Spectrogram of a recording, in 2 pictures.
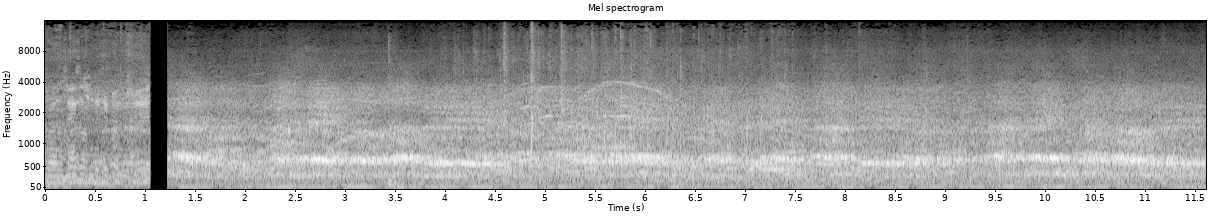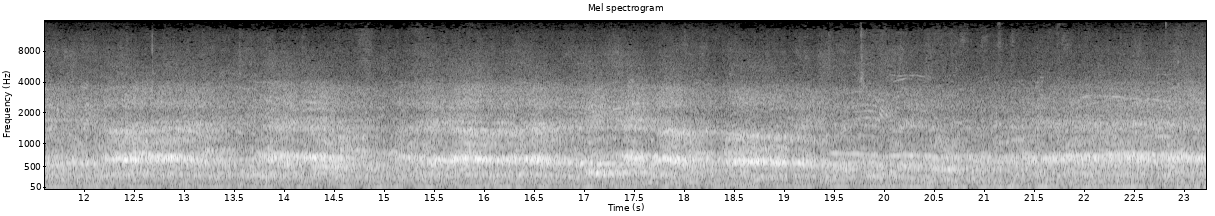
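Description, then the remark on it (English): A loud crowd of United away supporters roars and chants together in a stadium as a football match against Burnley has just started, in swirling rain and mist, a dense, sustained wall of massed voices that barely dips for over twenty seconds. “Big, loud United end.”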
